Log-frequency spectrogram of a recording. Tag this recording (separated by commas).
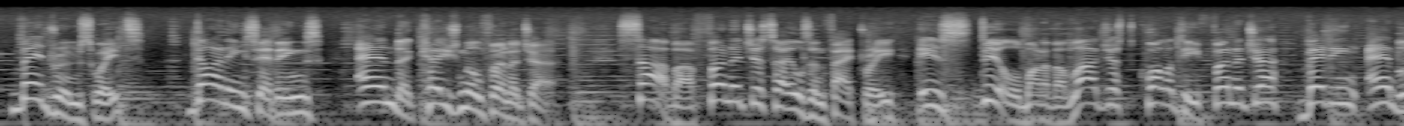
Speech, Music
